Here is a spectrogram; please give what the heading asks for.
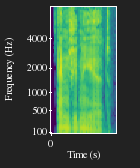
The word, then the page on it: engineered: British English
